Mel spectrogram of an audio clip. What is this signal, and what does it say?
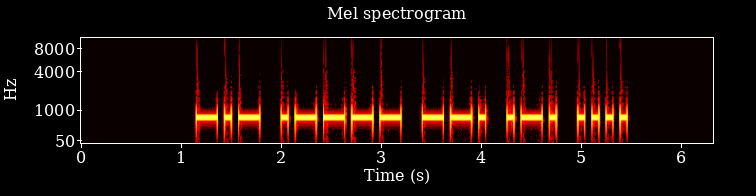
Morse code, heard as a keyed tone, about 17 wpm, 700 Hz. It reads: K1GRH
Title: USA Call Signs - 5 Characters - 6x Character Spacing - 17wpm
